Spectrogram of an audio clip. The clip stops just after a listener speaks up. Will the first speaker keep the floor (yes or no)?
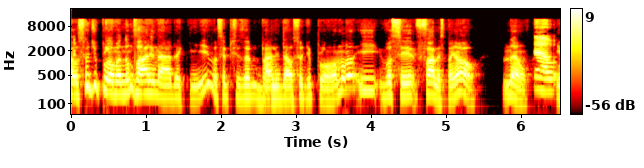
yes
